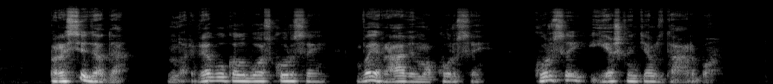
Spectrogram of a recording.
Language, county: Lithuanian, Kaunas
